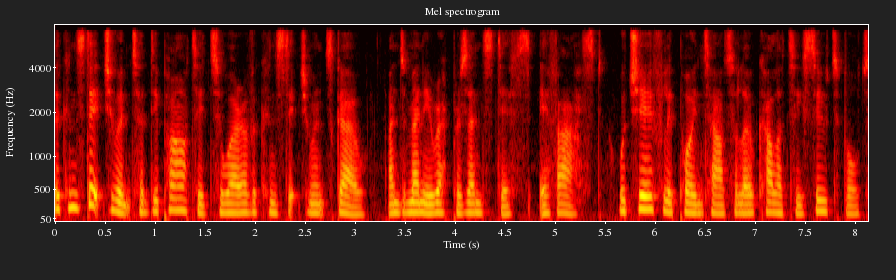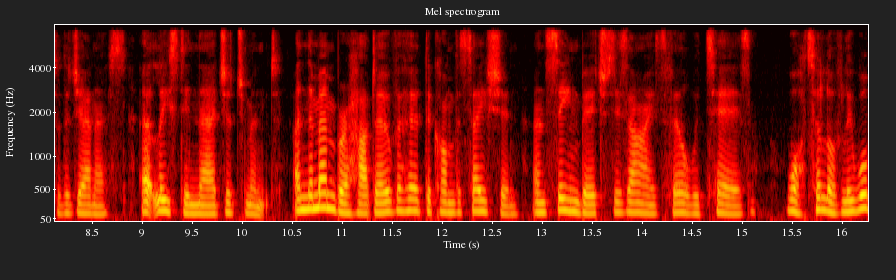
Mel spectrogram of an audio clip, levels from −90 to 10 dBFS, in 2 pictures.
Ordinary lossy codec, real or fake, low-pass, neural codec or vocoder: MP3, 64 kbps; fake; 7.2 kHz; vocoder, 44.1 kHz, 128 mel bands every 512 samples, BigVGAN v2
